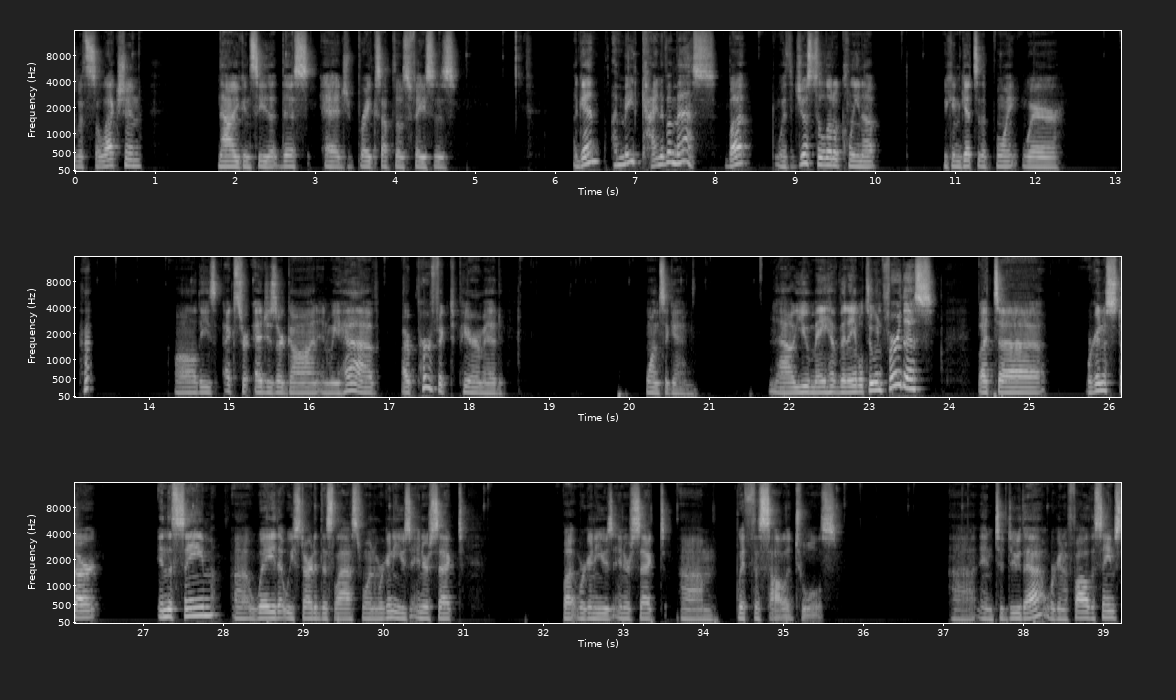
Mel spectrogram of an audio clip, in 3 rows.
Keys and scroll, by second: 6.7 e, 17.2 space, 18.9 space, 19.1 space, 19.9 m, 20.8 space, 24.6 l, 37.8 space, 38.2 e.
